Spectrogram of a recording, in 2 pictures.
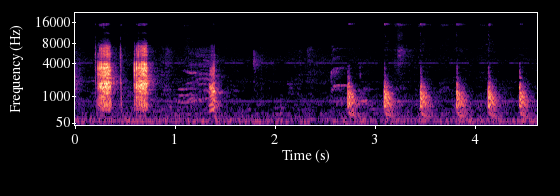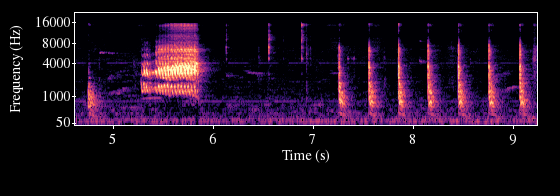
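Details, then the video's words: Javan myna (jalak kebo) song used as training recording to provoke mynas to call: harsh, clicking chatter notes repeated several times a second, broken midway by one loud, rasping screech. "KICAUAN JALAK"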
